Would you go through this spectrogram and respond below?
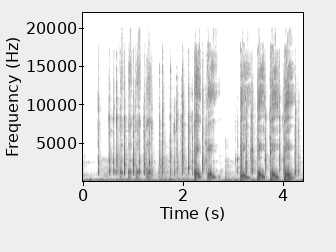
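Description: Rapid bursts of typing on a computer keyboard, close and crisp, with clustered keystrokes broken by short pauses and a few harder key strikes toward the end.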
